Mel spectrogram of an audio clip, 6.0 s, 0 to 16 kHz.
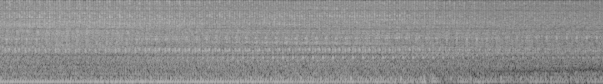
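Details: Toyota Prius 20 1NZ-FXE, 2010, 120,000 km, knock after decarbonizing with Lavr ML203 Novator, sound changed after about 100 km; no codes, drives fine, plugs and coils replaced: steady idle with regular knock about three per second, source undiagnosed.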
